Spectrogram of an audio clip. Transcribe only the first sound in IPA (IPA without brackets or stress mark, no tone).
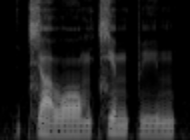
t͡ɕ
